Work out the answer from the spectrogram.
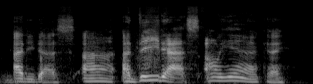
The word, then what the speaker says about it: adidas: exploring the camera um americans usually mispronounced as adidas rather than adidas uh adidas oh yeah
